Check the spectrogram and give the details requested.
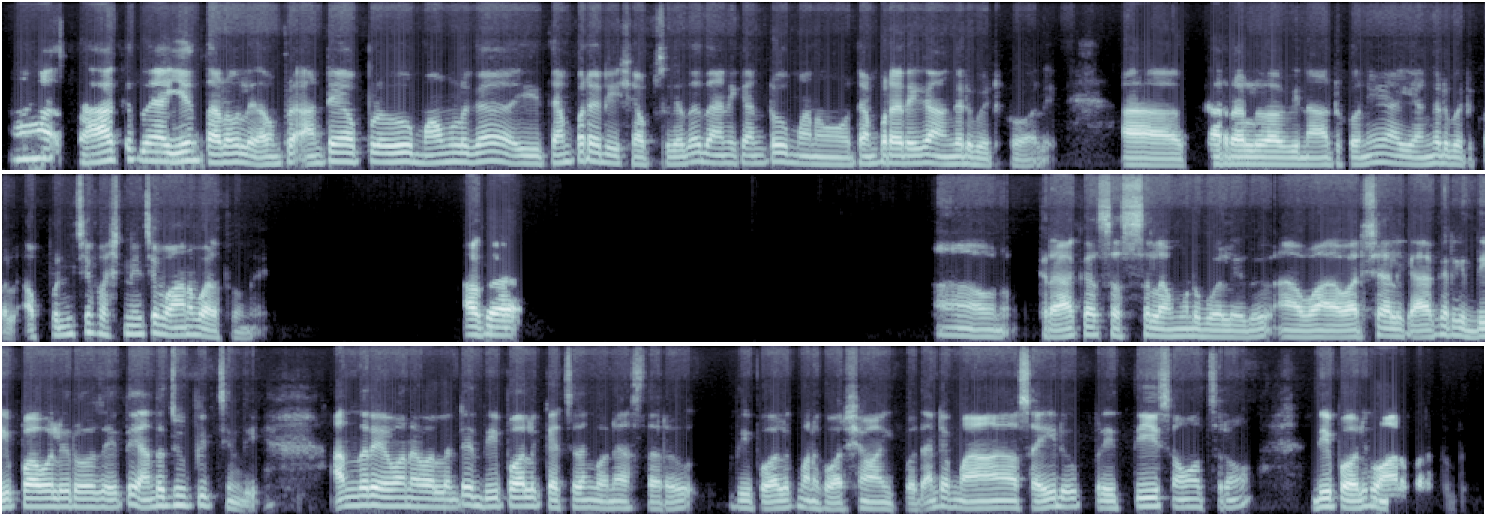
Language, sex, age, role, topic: Telugu, male, 25-29, guest, ఒక పెద్ద విఫలం తర్వాత మీరు మళ్లీ మీ జీవితాన్ని ఎలా పునర్నిర్మించుకుంటారు?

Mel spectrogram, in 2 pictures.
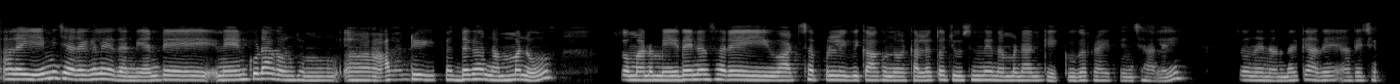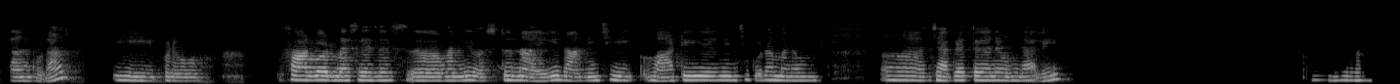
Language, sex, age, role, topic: Telugu, female, 20-24, guest, సామాజిక మాధ్యమాలు మన అభిప్రాయాలను ఎలా ప్రభావితం చేసి మార్చుతాయి?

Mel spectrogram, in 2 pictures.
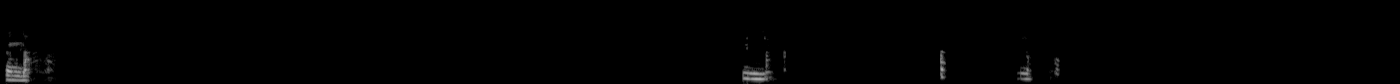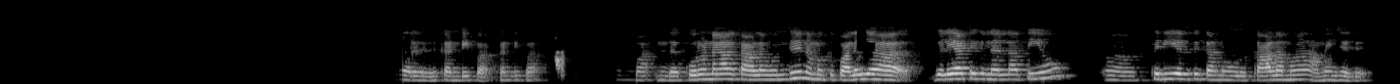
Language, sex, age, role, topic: Tamil, female, 35-39, host, நீங்கள் மீண்டும் உங்கள் பழைய ஆர்வத்தைத் தொடங்க, நேரத்தை எப்படி ஒதுக்குகிறீர்கள்?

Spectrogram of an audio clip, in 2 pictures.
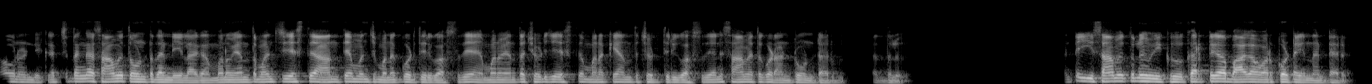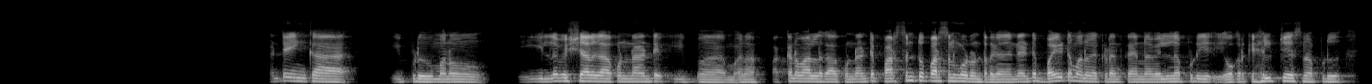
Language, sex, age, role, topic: Telugu, male, 20-24, host, పక్కింటివారితో మీ సంబంధాలను ఎలా మరింత మెరుగుపరచుకుంటారు?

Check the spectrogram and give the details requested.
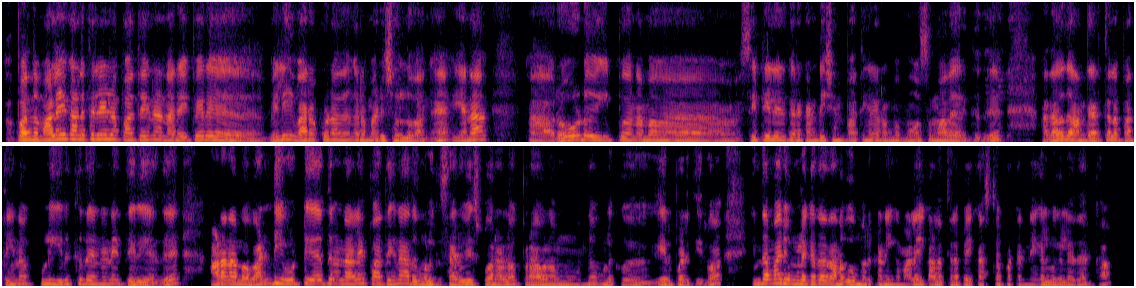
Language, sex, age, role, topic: Tamil, male, 20-24, host, மழை பெய்யும் போது உங்களுக்கு என்னென்ன நினைவுகள் தோன்றுகின்றன?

